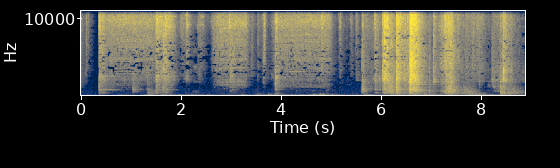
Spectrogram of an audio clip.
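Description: Galvanized steel shed-frame channels being handled and fitted: irregular scraping and knocking of metal, over a steady hiss, loudest in a cluster of scrapes about six to seven seconds in.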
